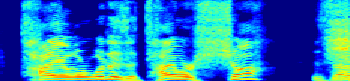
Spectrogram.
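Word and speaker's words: Shough: Tyler Shuck. Is that how it's pronounced? Shuck.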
